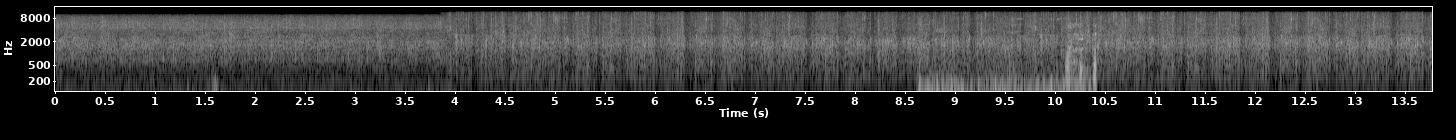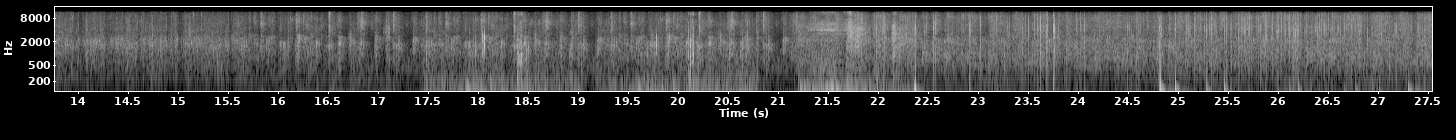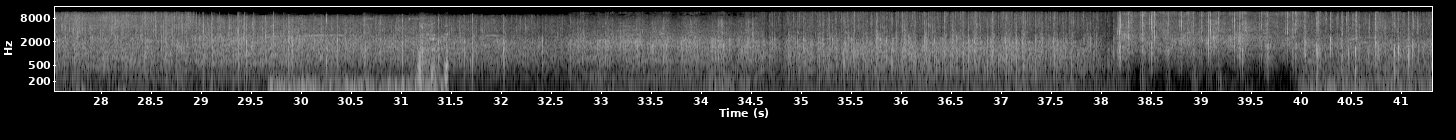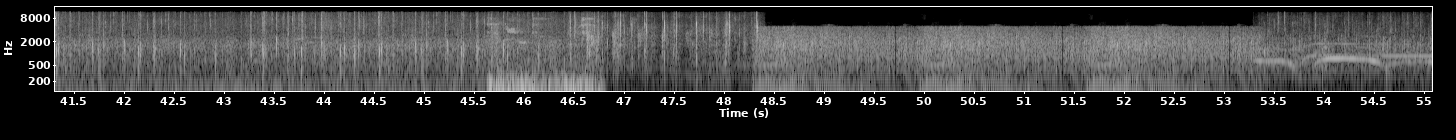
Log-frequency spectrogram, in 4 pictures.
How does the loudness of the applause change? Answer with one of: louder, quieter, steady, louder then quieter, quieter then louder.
louder.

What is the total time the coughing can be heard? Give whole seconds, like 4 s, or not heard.
5 s.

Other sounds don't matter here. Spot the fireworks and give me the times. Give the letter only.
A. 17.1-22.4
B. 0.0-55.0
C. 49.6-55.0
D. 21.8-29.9
D.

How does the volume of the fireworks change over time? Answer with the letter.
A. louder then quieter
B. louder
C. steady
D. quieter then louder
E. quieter
E.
